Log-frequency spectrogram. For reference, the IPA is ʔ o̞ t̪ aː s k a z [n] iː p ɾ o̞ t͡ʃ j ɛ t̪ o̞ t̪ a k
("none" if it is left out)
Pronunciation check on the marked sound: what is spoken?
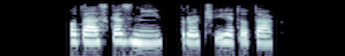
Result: ɲ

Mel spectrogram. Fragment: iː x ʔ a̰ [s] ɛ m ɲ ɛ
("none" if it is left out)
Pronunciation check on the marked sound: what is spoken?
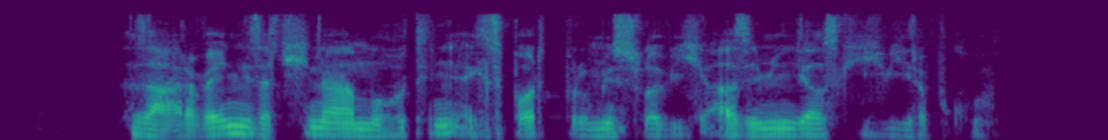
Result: z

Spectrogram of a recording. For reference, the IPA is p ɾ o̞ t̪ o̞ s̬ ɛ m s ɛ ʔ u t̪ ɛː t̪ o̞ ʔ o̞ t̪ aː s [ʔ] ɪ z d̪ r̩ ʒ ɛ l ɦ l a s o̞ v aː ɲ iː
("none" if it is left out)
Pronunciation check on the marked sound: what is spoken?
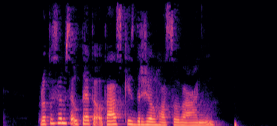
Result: k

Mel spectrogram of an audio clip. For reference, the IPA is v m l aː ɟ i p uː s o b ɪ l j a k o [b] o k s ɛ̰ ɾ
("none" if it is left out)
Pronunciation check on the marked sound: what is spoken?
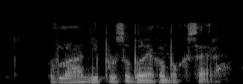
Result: b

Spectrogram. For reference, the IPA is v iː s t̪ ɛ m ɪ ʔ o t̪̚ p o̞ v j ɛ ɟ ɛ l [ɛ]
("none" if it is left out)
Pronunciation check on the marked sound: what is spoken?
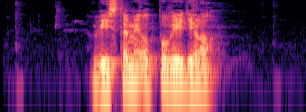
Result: a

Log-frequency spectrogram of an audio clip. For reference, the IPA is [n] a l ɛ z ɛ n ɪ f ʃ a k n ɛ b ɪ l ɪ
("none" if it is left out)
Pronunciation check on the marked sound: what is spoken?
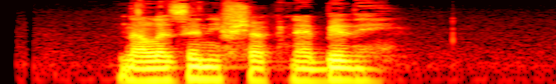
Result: n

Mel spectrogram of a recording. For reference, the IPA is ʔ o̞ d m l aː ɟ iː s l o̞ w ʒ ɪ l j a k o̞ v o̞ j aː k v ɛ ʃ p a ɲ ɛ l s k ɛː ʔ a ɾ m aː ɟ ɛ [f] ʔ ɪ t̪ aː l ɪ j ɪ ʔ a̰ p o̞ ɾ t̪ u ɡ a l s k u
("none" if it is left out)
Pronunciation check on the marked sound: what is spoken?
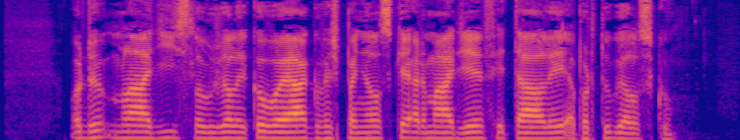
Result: f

